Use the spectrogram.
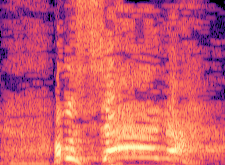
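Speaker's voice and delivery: long, high, slow shouted Hosanna; children crying out Hosanna in the temple. Acted. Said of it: "they're crying".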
